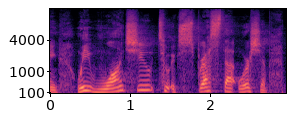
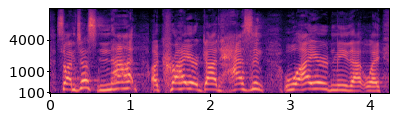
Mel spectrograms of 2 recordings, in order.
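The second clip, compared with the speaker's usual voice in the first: ordinary delivery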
